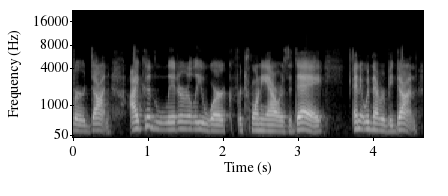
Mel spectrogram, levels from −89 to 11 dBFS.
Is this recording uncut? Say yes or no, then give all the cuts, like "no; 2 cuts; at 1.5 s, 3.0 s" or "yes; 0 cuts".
yes; 0 cuts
